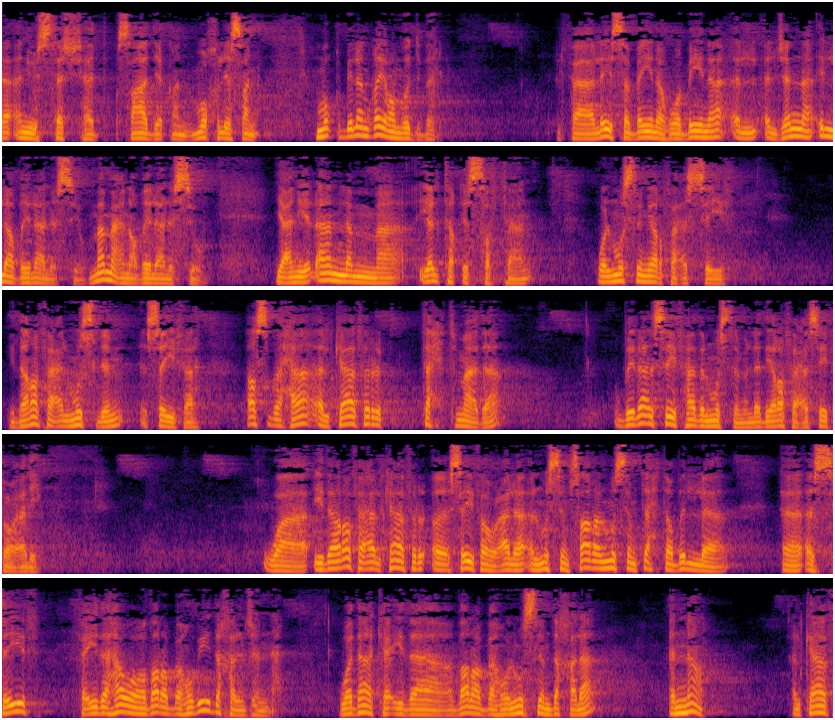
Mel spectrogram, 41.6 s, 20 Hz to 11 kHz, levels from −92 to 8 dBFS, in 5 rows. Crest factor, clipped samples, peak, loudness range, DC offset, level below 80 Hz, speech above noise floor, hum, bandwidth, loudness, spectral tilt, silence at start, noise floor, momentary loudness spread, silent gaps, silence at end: 16 dB; under 0.1%; 0 dBFS; 4 LU; under 0.1%; -54 dBFS; 39 dB; none; 8.8 kHz; -15 LUFS; -4.5 dB/octave; 0 s; -55 dBFS; 9 LU; none; 0 s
